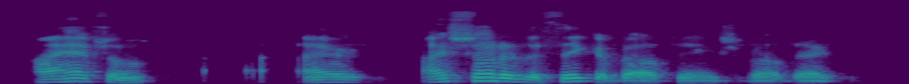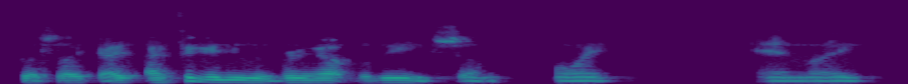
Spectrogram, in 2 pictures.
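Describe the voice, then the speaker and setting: A man's fairly low voice at a moderate pace, with very wide pitch swings and long, frequent pauses. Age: 80s+. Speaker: jazz saxophonist and flutist. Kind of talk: casual interview chat. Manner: halting, repetitive starts.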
